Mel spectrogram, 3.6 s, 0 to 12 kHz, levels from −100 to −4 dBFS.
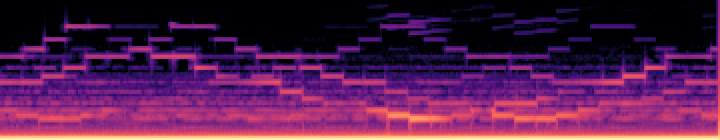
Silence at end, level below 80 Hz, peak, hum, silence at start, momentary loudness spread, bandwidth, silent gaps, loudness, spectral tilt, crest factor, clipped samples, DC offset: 0 s; -48 dBFS; -8 dBFS; 50 Hz at -55 dBFS; 0 s; 10 LU; 8.8 kHz; none; -37 LUFS; -5.5 dB/octave; 16 dB; under 0.1%; 30%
